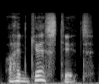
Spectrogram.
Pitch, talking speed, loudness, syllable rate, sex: 145 Hz, 240 wpm, -15 LUFS, 5.9 syllables/s, male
